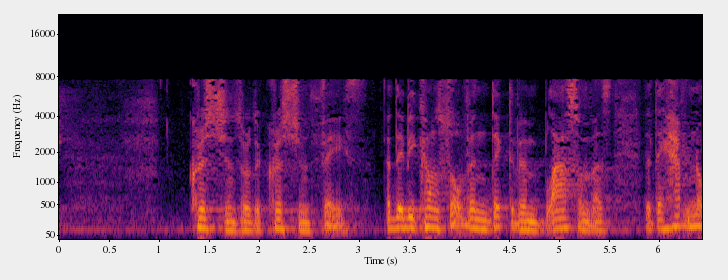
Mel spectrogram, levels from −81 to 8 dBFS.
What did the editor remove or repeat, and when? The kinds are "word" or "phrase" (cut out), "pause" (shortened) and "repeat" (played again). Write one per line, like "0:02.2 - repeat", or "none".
0:03.2 - pause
